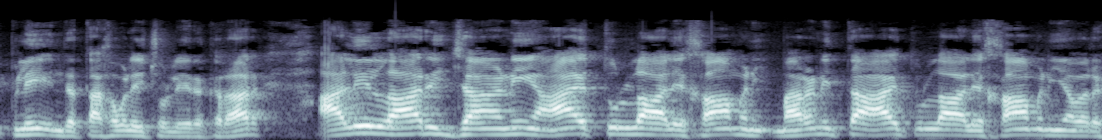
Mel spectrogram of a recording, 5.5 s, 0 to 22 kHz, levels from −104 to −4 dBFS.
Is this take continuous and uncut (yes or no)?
yes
